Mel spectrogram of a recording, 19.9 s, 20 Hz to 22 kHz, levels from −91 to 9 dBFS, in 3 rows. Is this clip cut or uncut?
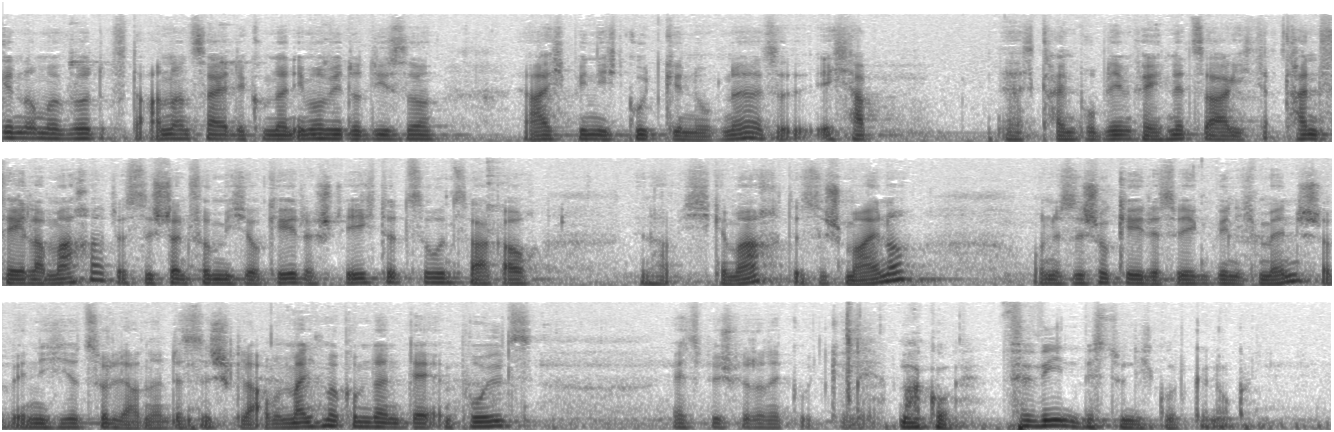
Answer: uncut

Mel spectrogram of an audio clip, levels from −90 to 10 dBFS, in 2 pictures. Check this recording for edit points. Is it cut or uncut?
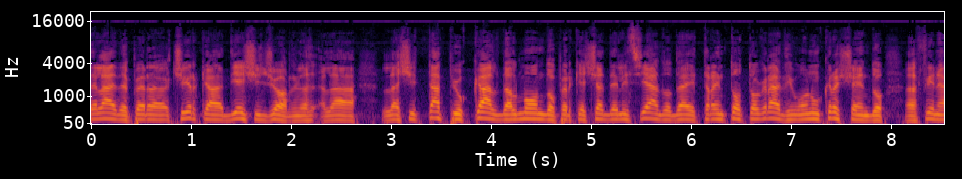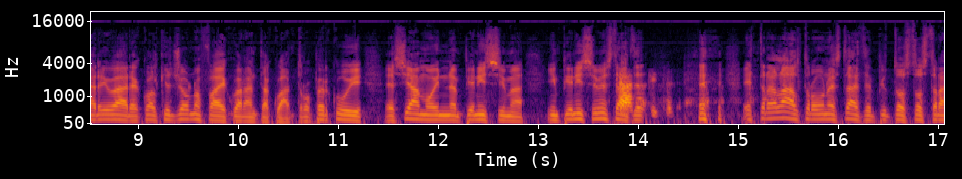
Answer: uncut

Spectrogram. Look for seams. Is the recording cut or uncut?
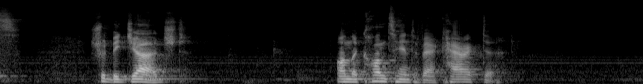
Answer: uncut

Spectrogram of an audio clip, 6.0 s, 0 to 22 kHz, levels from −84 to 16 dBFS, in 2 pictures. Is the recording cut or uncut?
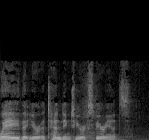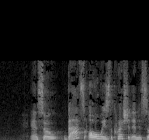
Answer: uncut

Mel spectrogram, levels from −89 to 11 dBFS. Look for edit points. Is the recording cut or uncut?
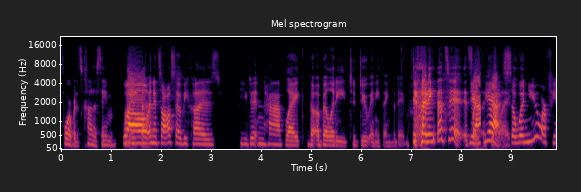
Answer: cut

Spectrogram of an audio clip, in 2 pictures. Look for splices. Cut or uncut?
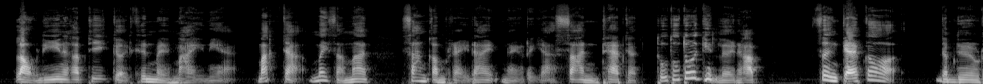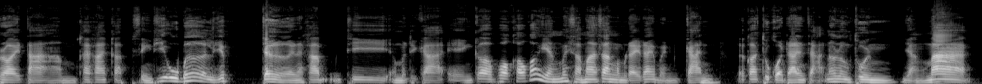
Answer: uncut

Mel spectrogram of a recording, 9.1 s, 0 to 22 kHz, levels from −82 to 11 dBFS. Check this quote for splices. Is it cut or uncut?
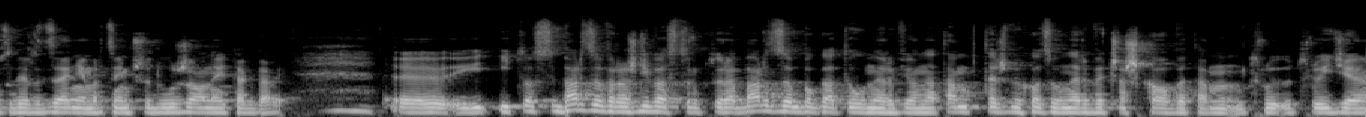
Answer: uncut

